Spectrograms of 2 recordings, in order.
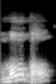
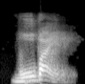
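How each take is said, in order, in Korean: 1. 끝소리는 줄어든 'bl' 소리예요. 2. 끝소리는 온전한 'bile' 음절이에요. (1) "그 영어식 발음은 모블에 가까워요" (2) "우리가 이라고 보통 있는데"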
